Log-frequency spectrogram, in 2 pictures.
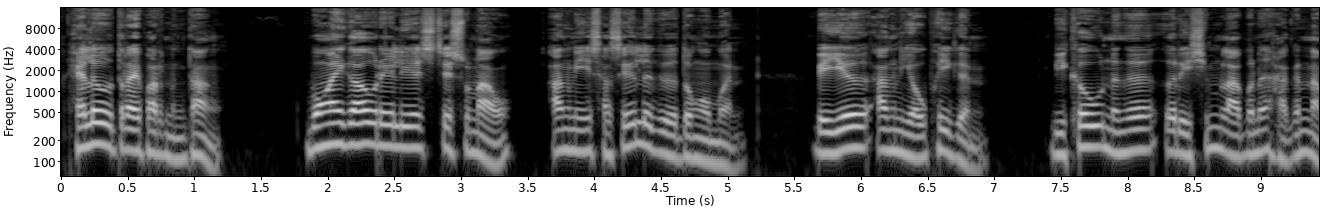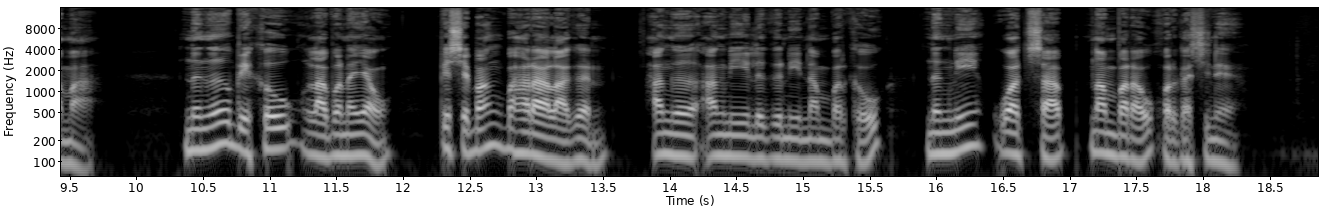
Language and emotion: Bodo, neutral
